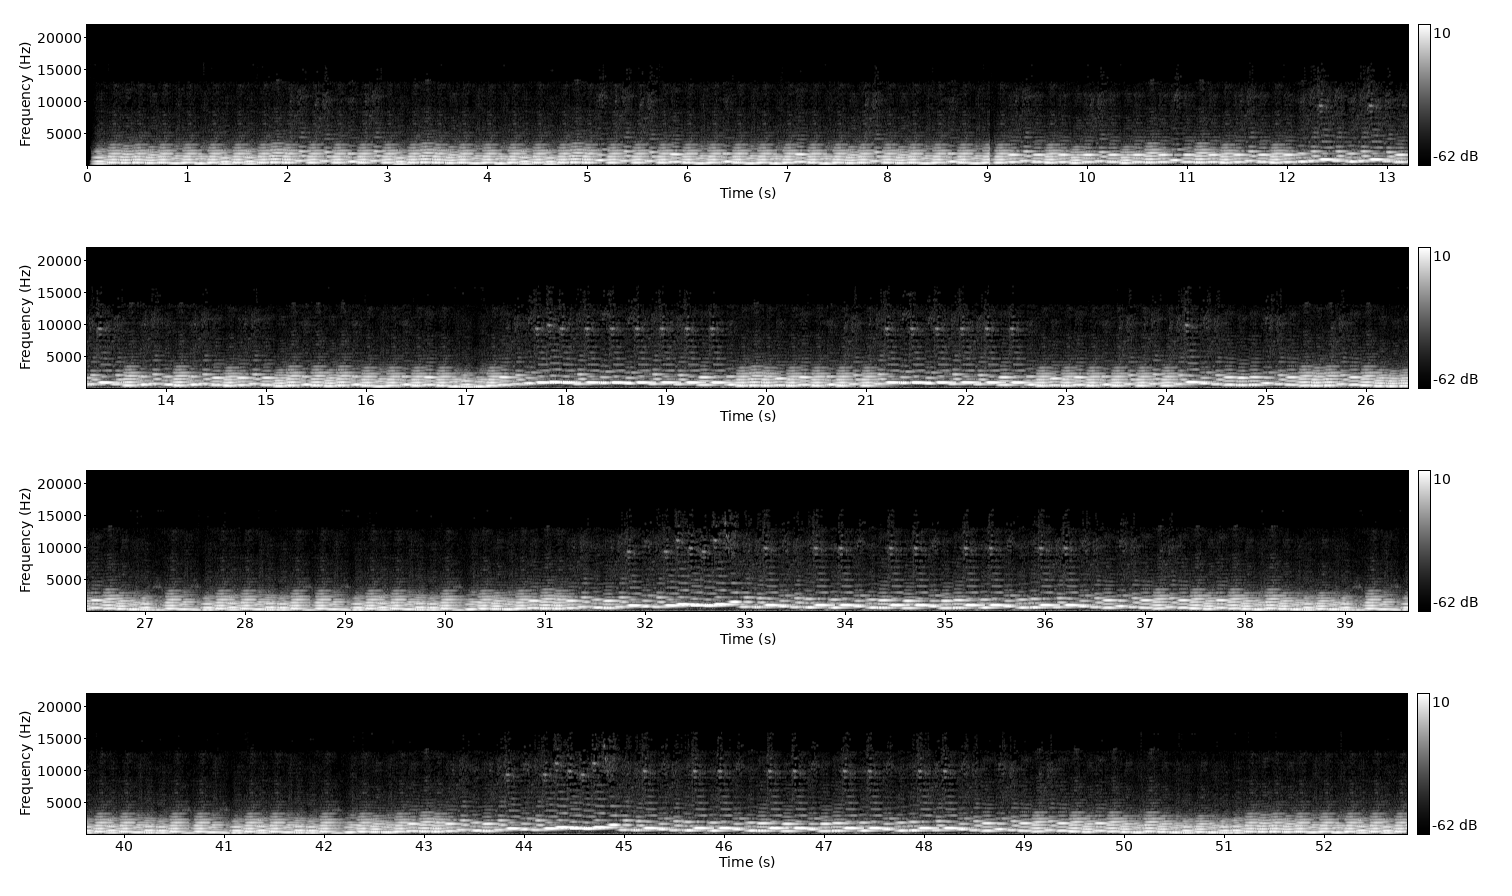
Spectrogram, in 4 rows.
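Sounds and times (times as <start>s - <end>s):
flute playing caprice etudes: 0.0s - 52.8s.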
